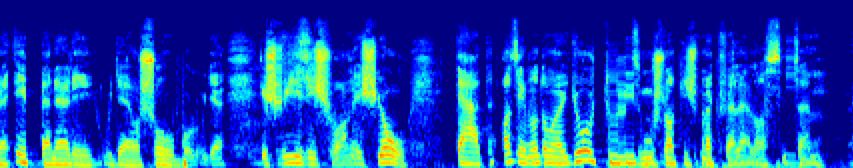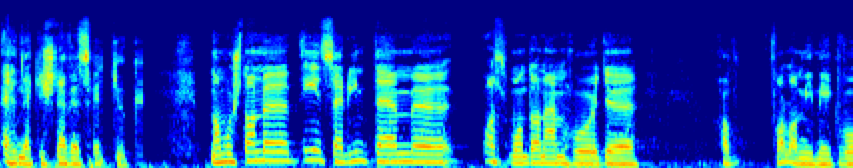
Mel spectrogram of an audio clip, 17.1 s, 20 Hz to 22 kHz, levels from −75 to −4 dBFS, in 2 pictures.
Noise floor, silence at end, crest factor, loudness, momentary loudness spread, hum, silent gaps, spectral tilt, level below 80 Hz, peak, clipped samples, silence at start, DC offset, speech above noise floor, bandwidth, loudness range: -56 dBFS; 0 s; 20 dB; -25 LUFS; 14 LU; none; none; -3.5 dB/octave; -54 dBFS; -8 dBFS; under 0.1%; 0 s; under 0.1%; 30 dB; 14.5 kHz; 4 LU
